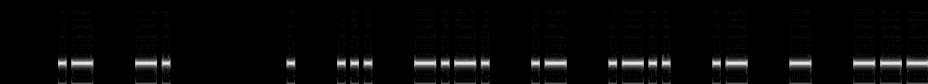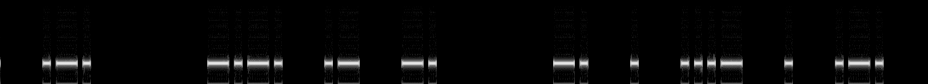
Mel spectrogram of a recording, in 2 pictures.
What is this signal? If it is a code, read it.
Morse code, heard as a keyed tone, about 18 wpm, spaced as for 12 wpm, 1000 Hz. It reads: AN ESCALATOR CAN NEVER
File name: qotdfiles / 12wpm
